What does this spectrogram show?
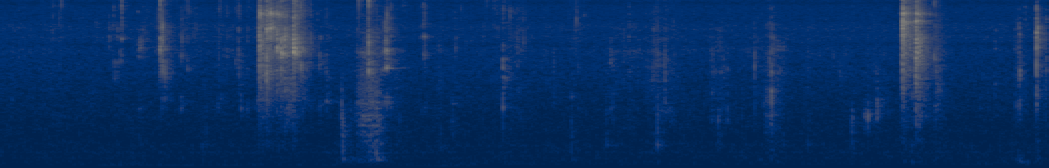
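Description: Close-miked chewing of clam meat, heard as a handful of short mouth noises between quiet stretches, the loudest about three seconds in and again near nine seconds.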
